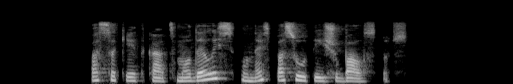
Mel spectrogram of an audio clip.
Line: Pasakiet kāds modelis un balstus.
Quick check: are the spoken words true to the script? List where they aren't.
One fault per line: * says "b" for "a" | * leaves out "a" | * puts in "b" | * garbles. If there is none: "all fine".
* puts in "es pasūtīšu"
